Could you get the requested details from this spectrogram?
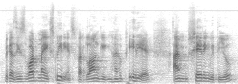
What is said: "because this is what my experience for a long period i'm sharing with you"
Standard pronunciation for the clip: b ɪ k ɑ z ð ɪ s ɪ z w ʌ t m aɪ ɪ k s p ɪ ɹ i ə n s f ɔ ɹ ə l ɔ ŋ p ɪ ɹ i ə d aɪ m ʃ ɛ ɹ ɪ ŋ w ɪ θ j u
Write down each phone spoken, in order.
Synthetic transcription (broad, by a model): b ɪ k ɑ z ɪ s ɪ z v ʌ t m aɪ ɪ k s p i ɹ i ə n s f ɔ ɹ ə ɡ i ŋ p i ɹ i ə d aɪ m ʃ ɛ ɹ ɪ ŋ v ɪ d j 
